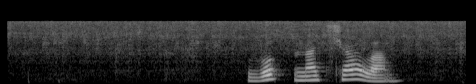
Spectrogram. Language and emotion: Russian, neutral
